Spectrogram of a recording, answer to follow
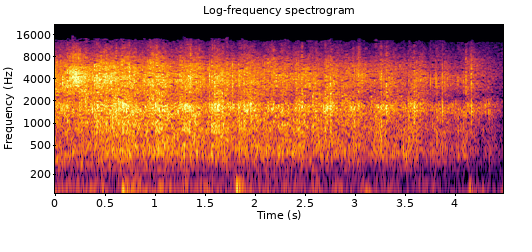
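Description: Audience applause, a steady clapping that dies down near the end.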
